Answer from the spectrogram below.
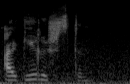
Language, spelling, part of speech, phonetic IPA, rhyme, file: German, algerischsten, adjective, [alˈɡeːʁɪʃstn̩], -eːʁɪʃstn̩, De-algerischsten.ogg
- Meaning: 1. superlative degree of algerisch 2. inflection of algerisch: strong genitive masculine/neuter singular superlative degree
